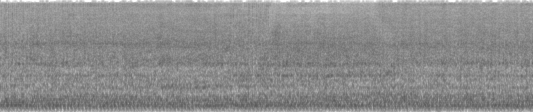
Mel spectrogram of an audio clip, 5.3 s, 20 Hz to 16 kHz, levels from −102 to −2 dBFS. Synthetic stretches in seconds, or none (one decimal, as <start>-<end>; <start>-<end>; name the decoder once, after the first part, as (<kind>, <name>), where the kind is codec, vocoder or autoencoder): 1.2-2.3 (autoencoder, DAC-VAE); 2.8-5.3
